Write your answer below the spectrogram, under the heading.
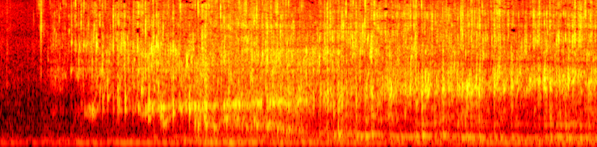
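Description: Liquid pours steadily into a vessel after a brief click, a continuous splashing, gurgling stream that rises in pitch slightly as the container fills, fairly loud with no talking.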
